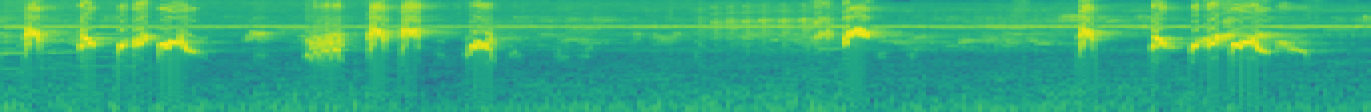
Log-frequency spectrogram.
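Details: Red-whiskered bulbul song played as a decoy to call wild birds and excite trained birds: quick groups of clear whistled chirps with long pauses between, accompanied by a steady thin high tone.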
